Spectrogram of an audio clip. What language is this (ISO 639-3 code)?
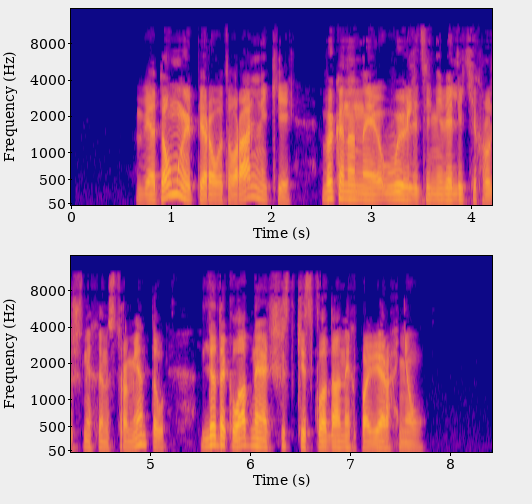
bel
